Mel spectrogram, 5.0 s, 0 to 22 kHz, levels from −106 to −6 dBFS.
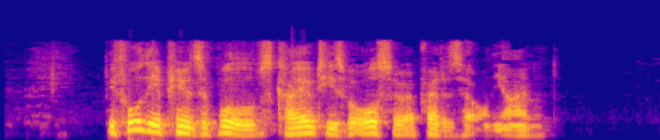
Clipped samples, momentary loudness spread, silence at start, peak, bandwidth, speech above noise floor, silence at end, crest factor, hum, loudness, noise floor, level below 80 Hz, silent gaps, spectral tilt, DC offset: under 0.1%; 10 LU; 0.8 s; 0 dBFS; 7.8 kHz; over 76 dB; 0.9 s; 16 dB; none; -15 LUFS; under -90 dBFS; -58 dBFS; none; -7 dB/octave; under 0.1%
